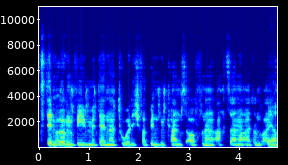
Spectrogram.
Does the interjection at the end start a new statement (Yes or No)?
Yes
